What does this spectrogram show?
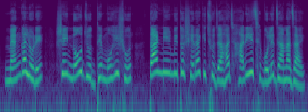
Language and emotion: Bengali, neutral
